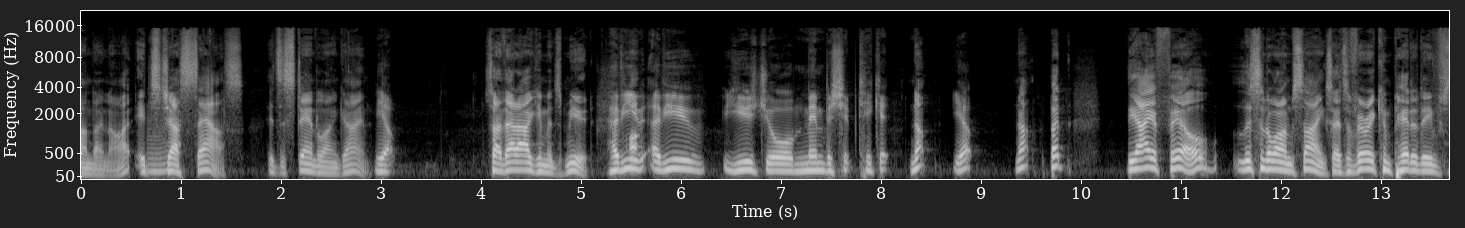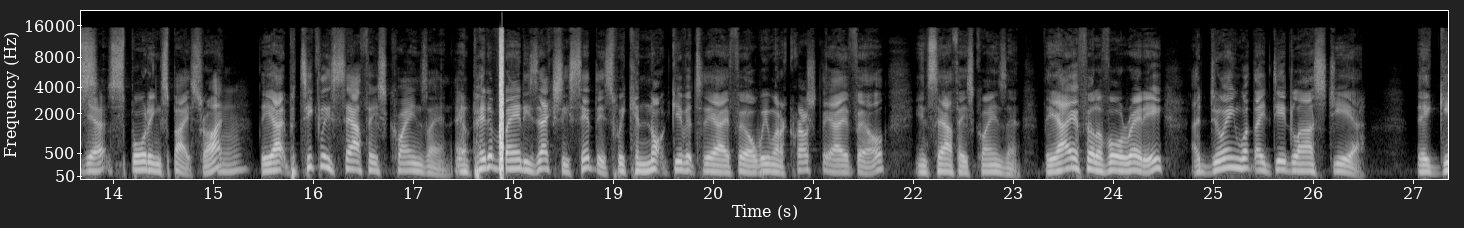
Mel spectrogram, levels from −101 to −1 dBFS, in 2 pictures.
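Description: A speech clip with a single wireless microphone squelch dropout between 17.85 and 17.93 s: a short burst of hiss rises, the sound falls into a hole of near silence lasting about 34 ms, and the voice comes back on "actually said this we". The radio signal from the analogue FM microphone faded far enough that the receiver's squelch cut the output, then reopened as the signal recovered.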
